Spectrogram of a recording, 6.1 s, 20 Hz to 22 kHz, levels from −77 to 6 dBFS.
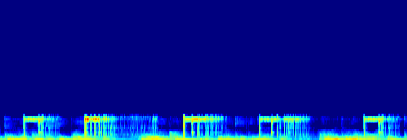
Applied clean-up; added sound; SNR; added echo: none; Coin (dropping) / Dishes, pots, and pans; 0 dB; reverberation time 0.7 s.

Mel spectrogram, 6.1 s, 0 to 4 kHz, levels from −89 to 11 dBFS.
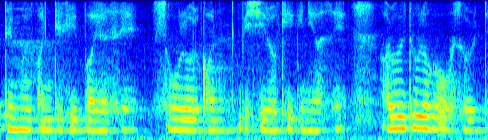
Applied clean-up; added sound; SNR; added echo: none; none; none; none.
